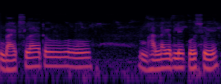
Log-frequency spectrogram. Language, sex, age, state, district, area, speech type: Assamese, male, 18-30, Assam, Sivasagar, rural, spontaneous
